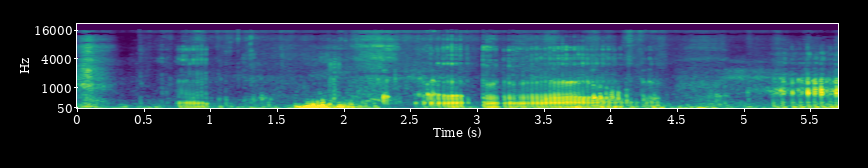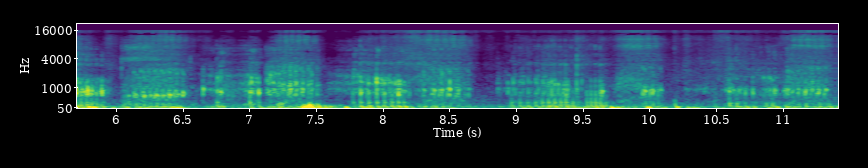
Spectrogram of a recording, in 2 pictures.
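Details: Pet bulldog named Da Vinci, a short-nosed breed, playing with its owner in a garden, giving the snuffling 'fugo fugo' bulldog breathing: low, rough snorts and roaring rasps in uneven bursts, loudest around two and four seconds.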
